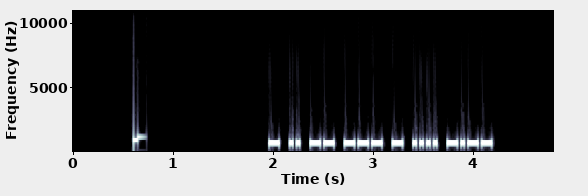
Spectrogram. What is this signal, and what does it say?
Morse code, heard as a keyed tone, about 36 wpm, 700 Hz. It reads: TIMOTHY
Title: USA Common Names - 35wpm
